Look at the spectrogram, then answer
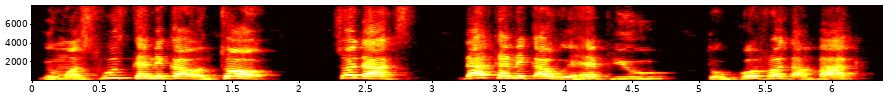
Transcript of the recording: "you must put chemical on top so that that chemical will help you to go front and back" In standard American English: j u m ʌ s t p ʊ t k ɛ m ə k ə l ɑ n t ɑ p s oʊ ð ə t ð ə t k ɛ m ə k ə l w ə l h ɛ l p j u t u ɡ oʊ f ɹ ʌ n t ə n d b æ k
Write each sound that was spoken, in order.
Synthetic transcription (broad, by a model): j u m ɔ s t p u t k ɛ m ə k ə l ɑ n t ɑ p s oʊ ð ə t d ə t k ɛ m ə k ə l w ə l h ɛ l p j u t u ɡ oʊ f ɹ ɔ t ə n b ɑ k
